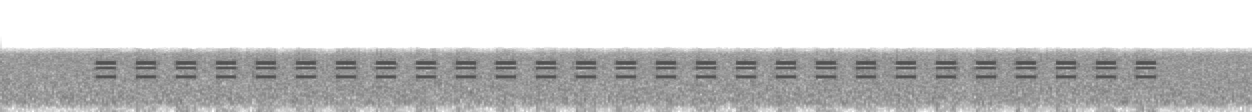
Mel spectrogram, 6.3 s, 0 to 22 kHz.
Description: Telephone call progress tone (North American plan), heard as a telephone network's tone, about 1400, 2050, 2450, 2600 Hz, 0.1 s on and 0.1 s off, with phone line noise. Off-hook warning tone.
